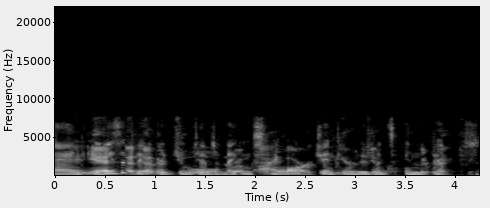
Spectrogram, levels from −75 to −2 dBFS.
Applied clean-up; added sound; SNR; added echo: neural mask model RNNoise.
